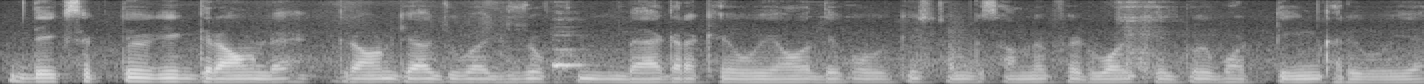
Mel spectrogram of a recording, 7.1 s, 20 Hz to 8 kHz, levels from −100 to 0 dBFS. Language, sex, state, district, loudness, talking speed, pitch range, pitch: Hindi, male, Madhya Pradesh, Katni, -20 LUFS, 245 wpm, 110-115 Hz, 110 Hz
